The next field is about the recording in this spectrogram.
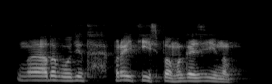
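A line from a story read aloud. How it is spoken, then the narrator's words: Sad confirmation. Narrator (Russian): печально подтвердил Сун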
